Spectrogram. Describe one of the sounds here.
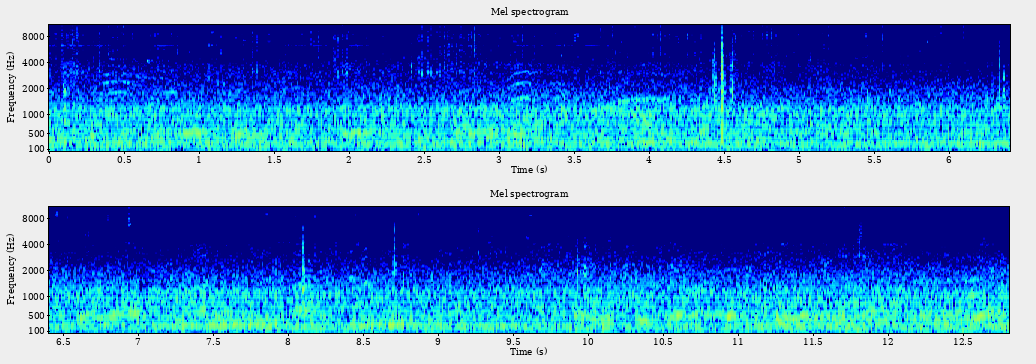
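Carriage wheels rattle and creak.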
